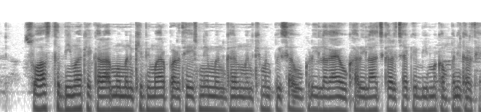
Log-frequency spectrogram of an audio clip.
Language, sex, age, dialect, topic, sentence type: Chhattisgarhi, male, 18-24, Western/Budati/Khatahi, banking, statement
